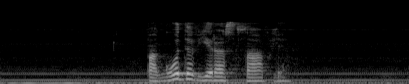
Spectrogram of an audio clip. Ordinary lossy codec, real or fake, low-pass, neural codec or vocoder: none; real; 7.2 kHz; none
